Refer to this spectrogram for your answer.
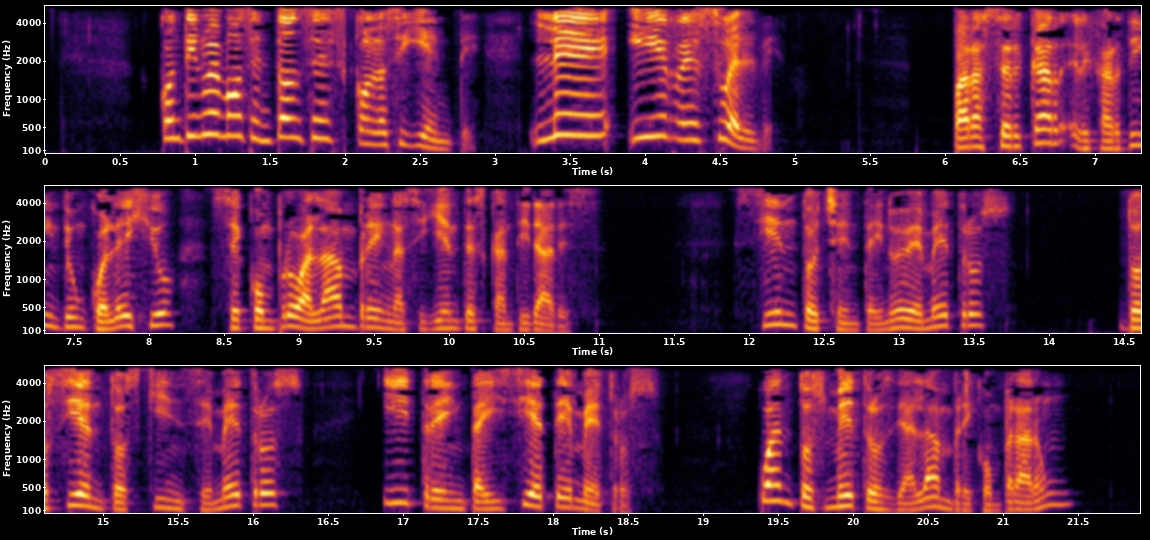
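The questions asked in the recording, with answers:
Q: ¿Cuántos metros de alambre compraron?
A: 441 metros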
